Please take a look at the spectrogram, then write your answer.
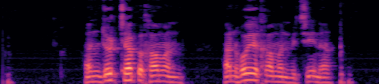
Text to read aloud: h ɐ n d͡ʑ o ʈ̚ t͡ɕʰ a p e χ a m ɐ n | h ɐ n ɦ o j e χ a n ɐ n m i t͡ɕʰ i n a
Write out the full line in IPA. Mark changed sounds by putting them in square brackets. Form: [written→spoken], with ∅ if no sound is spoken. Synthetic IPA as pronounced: h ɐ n d͡ʑ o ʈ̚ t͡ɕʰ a p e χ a m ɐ n | h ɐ n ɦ o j e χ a [n→m] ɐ n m i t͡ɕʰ i n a

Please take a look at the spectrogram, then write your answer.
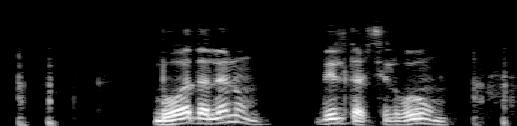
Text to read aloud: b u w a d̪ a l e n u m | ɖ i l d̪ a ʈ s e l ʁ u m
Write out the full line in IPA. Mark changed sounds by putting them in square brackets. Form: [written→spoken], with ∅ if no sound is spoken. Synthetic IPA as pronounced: b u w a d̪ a l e n u m | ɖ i l [d̪→t̪] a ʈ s [e→i] l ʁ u m

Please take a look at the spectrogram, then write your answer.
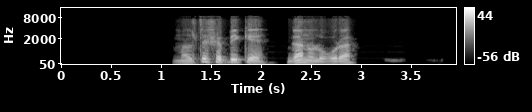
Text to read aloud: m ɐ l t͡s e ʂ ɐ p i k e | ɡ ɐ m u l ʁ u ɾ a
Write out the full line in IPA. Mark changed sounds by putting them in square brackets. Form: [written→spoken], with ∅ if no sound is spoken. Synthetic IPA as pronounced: m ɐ l t͡s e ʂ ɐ p i k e | ɡ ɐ [m→n] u l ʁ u ɾ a

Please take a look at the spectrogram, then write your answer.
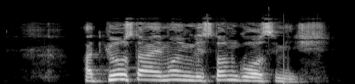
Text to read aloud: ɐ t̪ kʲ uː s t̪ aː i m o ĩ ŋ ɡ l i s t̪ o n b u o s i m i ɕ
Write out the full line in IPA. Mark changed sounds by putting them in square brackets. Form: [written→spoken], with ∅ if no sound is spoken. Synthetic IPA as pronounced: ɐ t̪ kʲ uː s t̪ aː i m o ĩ ŋ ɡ l i s t̪ o n [b→ɡ] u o s i m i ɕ

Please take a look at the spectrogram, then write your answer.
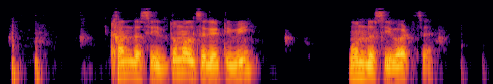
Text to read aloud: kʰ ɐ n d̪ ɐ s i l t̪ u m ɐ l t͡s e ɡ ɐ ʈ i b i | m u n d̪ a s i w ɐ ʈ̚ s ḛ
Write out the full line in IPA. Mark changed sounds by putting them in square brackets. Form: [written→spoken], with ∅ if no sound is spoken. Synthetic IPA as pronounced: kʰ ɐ n d̪ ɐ s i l t̪ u m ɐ l t͡s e ɡ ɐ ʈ i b i | m u n d̪ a s i w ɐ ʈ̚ [s→t͡s] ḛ

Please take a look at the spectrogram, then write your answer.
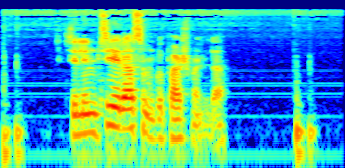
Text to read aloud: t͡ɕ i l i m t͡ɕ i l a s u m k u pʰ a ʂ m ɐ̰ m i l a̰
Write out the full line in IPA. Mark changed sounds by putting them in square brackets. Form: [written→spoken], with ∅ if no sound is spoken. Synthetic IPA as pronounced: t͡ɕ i l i m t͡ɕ i [l→ɾ] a s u m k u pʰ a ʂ m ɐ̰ [m→n] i l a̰

